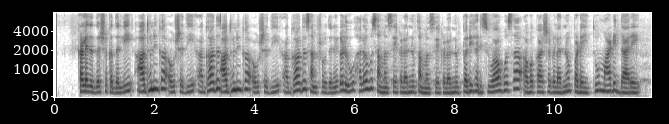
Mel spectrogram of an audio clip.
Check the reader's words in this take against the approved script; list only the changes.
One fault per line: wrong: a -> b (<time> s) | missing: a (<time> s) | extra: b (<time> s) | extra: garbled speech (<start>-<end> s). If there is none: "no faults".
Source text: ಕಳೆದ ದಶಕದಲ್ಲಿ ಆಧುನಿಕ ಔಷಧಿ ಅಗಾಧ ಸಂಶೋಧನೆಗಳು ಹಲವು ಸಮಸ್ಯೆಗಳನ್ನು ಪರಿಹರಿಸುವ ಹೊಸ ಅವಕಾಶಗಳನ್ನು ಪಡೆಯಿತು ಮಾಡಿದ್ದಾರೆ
extra: ಆಧುನಿಕ ಔಷಧಿ ಅಗಾಧ (3.4 s)
extra: ಸಮಸ್ಯೆಗಳನ್ನು (7.3 s)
